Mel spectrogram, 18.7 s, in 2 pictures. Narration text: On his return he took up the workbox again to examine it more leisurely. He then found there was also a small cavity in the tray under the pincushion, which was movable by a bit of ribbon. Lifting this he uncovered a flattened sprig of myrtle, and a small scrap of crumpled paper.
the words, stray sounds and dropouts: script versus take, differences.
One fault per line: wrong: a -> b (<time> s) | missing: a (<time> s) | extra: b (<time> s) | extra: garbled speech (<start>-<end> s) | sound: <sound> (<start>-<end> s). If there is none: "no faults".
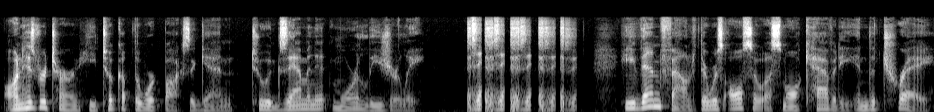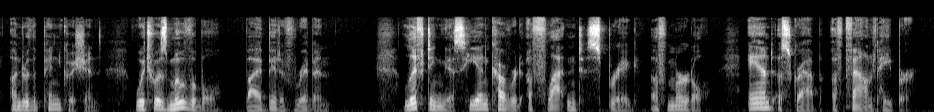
sound: laugh (4.7-5.8 s)
missing: small (17.2 s)
wrong: crumpled -> found (17.8 s)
